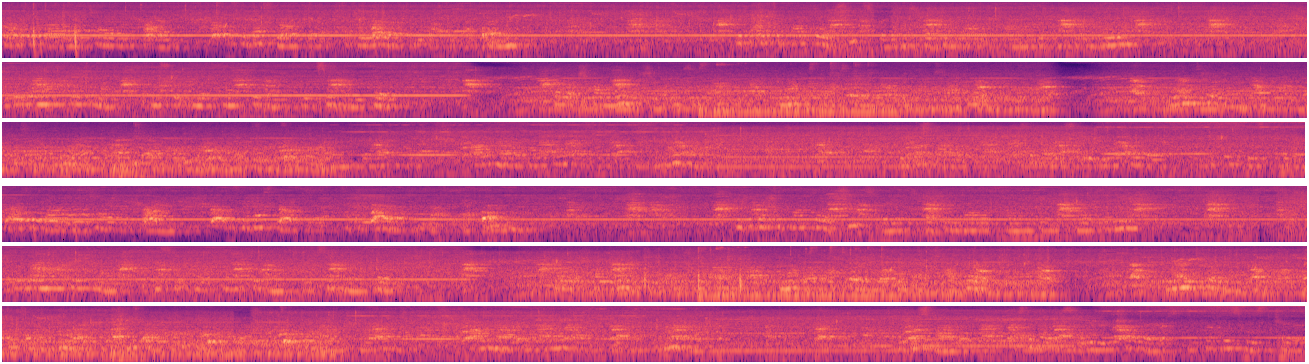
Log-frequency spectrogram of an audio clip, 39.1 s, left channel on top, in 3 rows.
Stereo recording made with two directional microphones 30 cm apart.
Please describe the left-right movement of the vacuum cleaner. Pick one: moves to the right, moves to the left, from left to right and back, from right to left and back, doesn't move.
doesn't move.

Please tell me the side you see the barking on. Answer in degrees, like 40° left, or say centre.
50° right.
